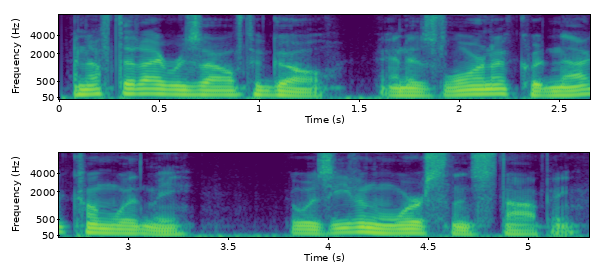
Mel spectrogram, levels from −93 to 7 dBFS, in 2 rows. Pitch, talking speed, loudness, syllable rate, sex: 100 Hz, 225 wpm, -15 LUFS, 5.9 syllables/s, male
